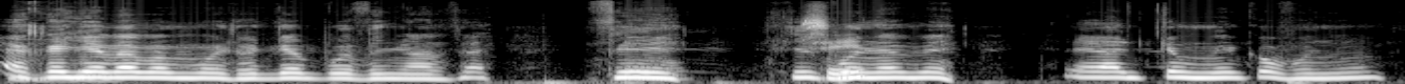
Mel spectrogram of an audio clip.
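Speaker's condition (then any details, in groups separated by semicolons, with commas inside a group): Cerebral palsy; extra support for daily living since birth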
